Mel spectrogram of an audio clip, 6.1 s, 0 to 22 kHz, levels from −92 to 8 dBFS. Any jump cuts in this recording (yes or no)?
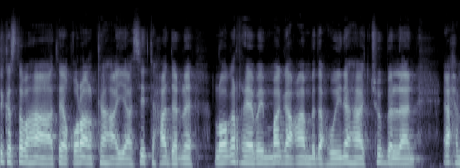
no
